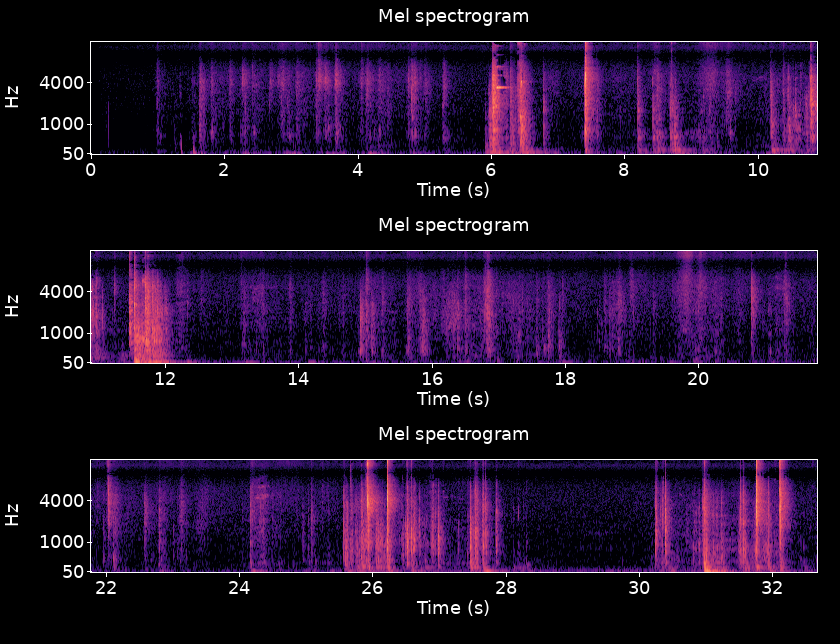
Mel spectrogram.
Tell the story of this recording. I stood up from my bed and went to the door. After opening it, I switched off the light and closed the door again. Then I passed the hallway and went to the living room. When I was there, I opened the window and closed it again right afterwards.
